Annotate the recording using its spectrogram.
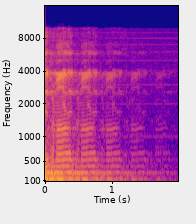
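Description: A man's voice chanting a drawn-out phrase in a melodic, sing-song delivery, loudest at the start and fading within the first second into quieter intoning.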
